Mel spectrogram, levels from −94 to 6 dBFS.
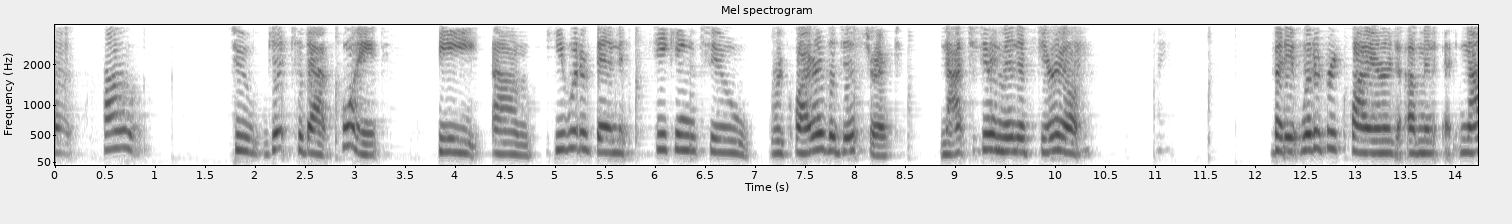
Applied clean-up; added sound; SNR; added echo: neural mask model DeepFilterNet 3.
